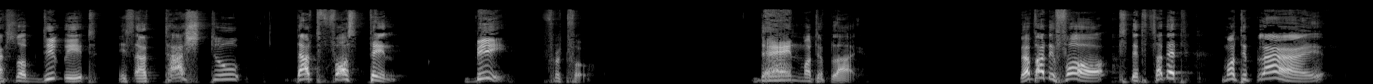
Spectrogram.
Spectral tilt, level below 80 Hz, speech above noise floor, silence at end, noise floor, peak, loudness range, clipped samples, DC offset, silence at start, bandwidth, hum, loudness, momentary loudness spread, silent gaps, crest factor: -2 dB/octave; -76 dBFS; over 69 dB; 0.5 s; under -90 dBFS; -4 dBFS; 5 LU; under 0.1%; under 0.1%; 0 s; 13.5 kHz; none; -20 LUFS; 16 LU; 10.04-10.16 s; 20 dB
